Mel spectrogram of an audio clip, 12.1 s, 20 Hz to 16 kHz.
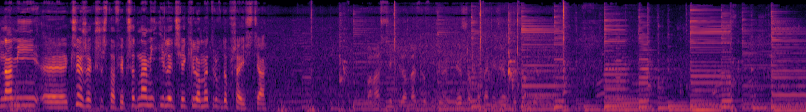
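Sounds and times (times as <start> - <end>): strummed acoustic guitar: 4.4 - 12.0.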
